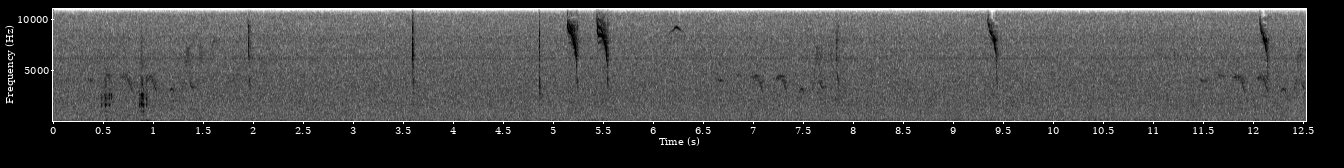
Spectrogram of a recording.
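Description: Small songbirds giving thin, high call notes: short chirps that each slide quickly downward, scattered singly and in a quick cluster of three, over a steady faint hiss.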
